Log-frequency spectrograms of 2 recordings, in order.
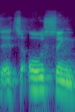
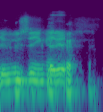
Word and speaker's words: Osing: I get Osing, I get Oozing, and I keep saying, well, treat this as a musical experience. It's Osing, just like Osing a song.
